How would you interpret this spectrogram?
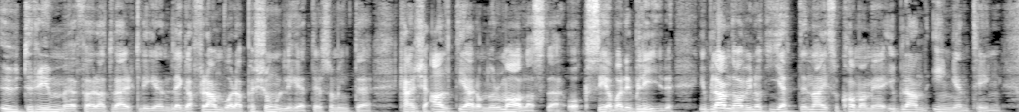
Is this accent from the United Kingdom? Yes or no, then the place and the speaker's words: no; Pakistan; now in Sweden; Jag är från Pakistan själv.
